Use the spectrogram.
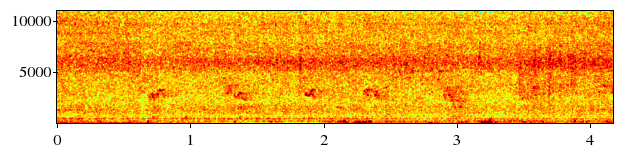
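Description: Honey bees drone steadily around an opened hive during an inspection, a dense continuous buzz close by with individual bees flying past now and then, no voices.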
